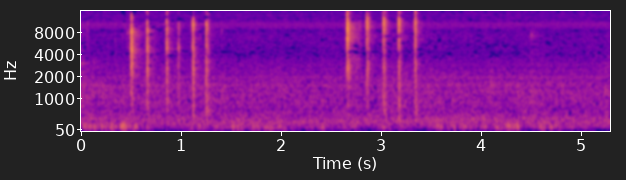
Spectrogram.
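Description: A small puppy letting out short, high-pitched yips, about six in quick succession early on and another quick run of five about three seconds in.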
